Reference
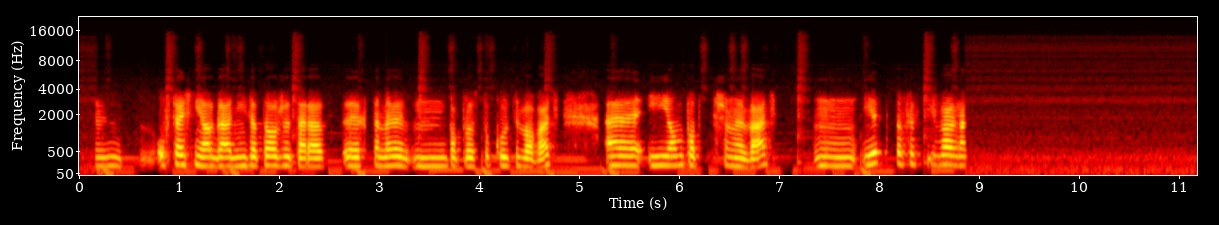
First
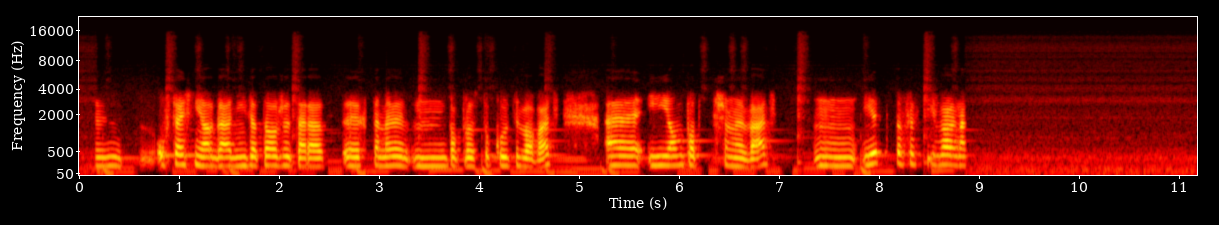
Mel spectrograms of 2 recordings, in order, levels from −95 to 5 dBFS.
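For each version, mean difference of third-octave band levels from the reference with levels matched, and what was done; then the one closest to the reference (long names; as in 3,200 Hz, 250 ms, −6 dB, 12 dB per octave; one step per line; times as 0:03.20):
1.5 dB: hum removal 413.7 Hz, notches 3
in parallel at −1 dB: downward compressor, threshold −29 dBFS, peak gain reduction 15 dB
on the sum: level −6 dB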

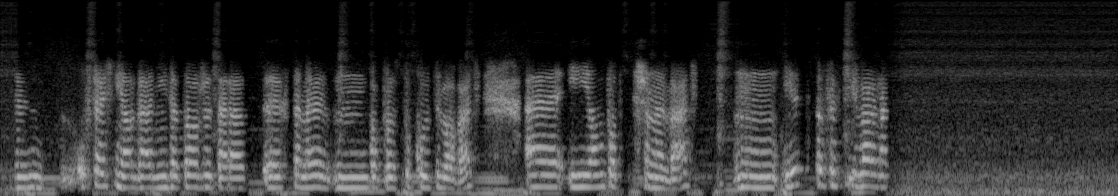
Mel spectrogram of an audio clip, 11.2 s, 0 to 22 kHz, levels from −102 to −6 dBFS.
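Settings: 7.5 dB: partials spread apart or drawn together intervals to 118%
downward compressor 6 to 1, threshold −33 dBFS, peak gain reduction 16 dB
level −2.5 dB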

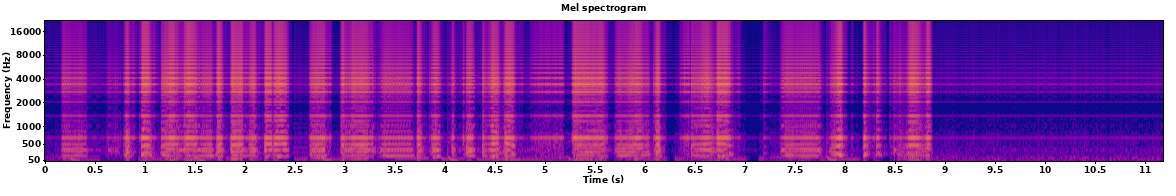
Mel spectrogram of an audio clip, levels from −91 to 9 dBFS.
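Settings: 14.5 dB: samples sorted by size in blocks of 64 samples
high shelf with overshoot 2,500 Hz +11 dB, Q 3
level −8 dB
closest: first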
